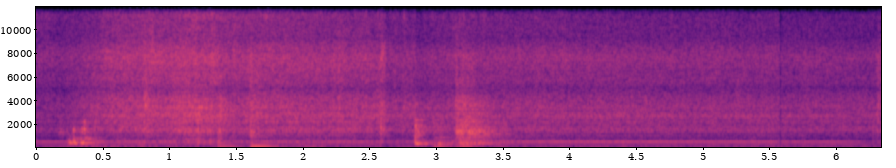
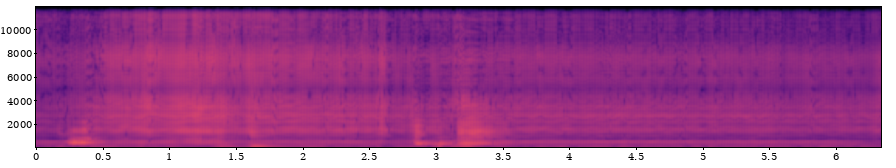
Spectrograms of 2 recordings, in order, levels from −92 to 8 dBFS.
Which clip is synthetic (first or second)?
second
